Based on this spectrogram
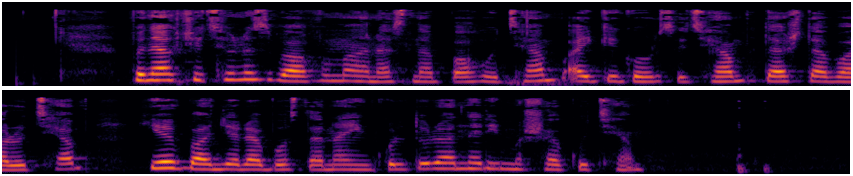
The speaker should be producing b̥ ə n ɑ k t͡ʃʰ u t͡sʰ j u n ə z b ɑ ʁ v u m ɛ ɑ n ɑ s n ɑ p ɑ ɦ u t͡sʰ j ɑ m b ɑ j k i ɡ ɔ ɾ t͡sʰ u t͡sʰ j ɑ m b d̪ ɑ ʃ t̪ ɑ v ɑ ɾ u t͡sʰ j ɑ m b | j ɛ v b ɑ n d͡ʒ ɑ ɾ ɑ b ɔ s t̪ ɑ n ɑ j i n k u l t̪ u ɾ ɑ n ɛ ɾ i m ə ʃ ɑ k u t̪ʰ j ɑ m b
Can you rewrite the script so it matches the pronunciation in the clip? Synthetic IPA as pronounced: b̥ ə n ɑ k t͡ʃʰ u t͡sʰ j u n ə z b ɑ ʁ v u m ɛ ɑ n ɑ s n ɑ p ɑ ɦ u t͡sʰ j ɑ m b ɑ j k i ɡ ɔ ɾ t͡s u t͡sʰ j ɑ m b d̪ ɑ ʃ t̪ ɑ v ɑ ɾ u t͡sʰ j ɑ m b | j ɛ v b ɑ n d͡ʒ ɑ ɾ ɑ b ɔ s t̪ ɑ n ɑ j i n k u l t̪ u ɾ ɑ n ɛ ɾ i m ə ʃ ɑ k u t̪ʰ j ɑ m b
